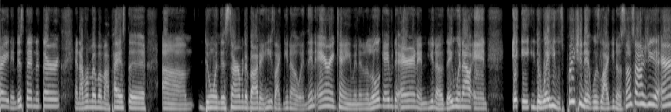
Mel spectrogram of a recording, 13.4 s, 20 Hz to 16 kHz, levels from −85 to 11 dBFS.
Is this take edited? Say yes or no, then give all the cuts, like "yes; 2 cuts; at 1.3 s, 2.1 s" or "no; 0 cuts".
no; 0 cuts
